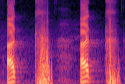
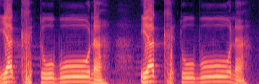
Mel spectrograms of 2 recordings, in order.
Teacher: Makhraj huruf kaf dari pangkal lidah kita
